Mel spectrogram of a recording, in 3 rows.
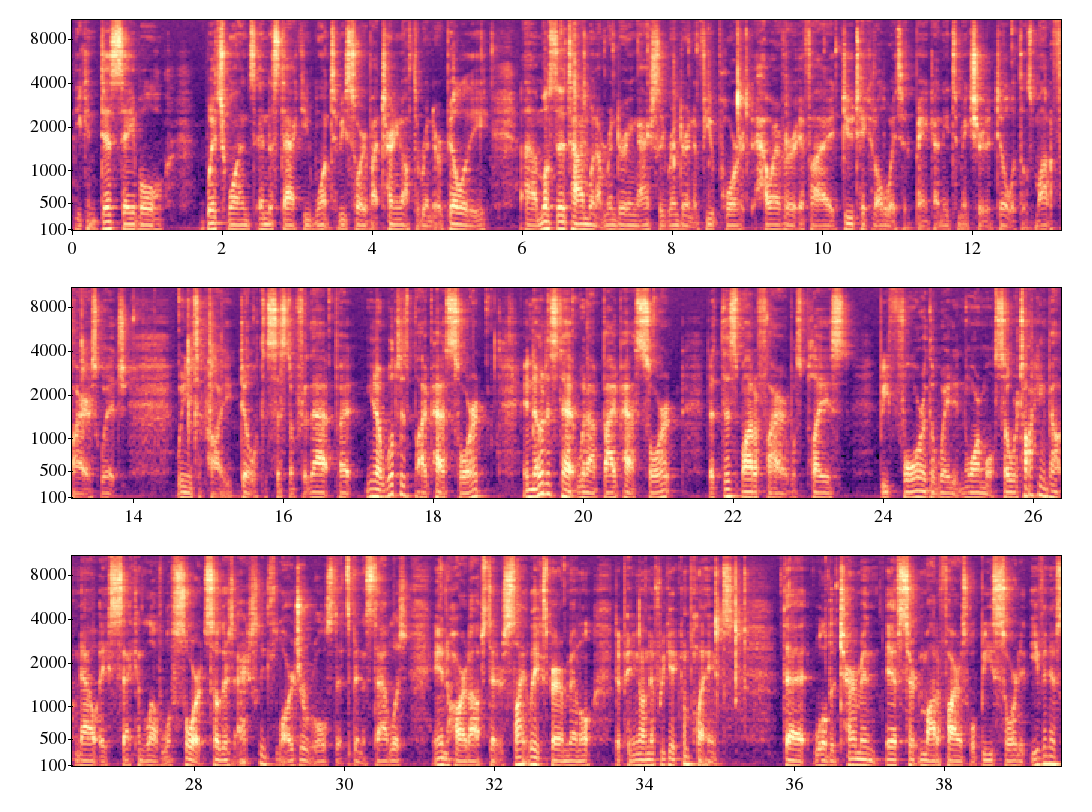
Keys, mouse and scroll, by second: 5.4 click, 5.9-6.2 scroll down 1, 6.2 middle click, 6.6 alt+a, 7.1 click, 7.5 click, 8.2 shift+click, 8.8 q, 10.0 ctrl+click, 10.8 scroll down 1, 11.1 middle click, 12.8-13.2 scroll up 1, 13.2 g, 13.8 click, 14.2 middle click, 14.7 typing, 15.6 click, 16.0 scroll down 2, 16.3 middle click, 17.4-18.5 scroll down 2, 18.5 middle click, 18.7-19.3 scroll up 2, 19.3 shift+middle click, 19.9-20.7 scroll up 1, 20.7 middle click, 21.9 click, 22.3 click, 30.6 middle click, 31.7 middle click, 34.0 click, 34.9 typing, 35.8 click, 36.4 click.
